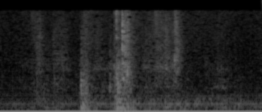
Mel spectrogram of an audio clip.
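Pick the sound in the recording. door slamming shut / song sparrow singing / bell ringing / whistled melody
door slamming shut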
